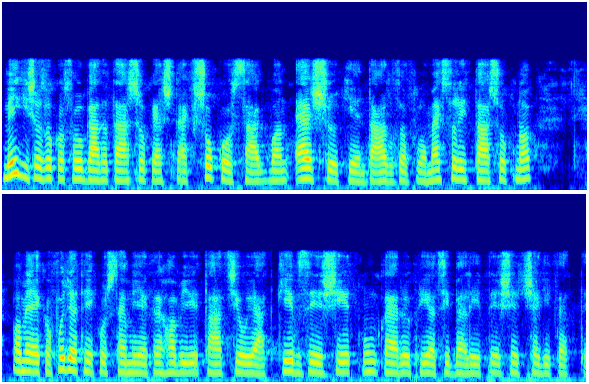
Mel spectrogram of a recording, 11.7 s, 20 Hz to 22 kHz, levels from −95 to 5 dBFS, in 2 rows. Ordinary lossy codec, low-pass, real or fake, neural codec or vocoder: none; 7.2 kHz; fake; codec, 16 kHz, 4.8 kbps, FACodec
